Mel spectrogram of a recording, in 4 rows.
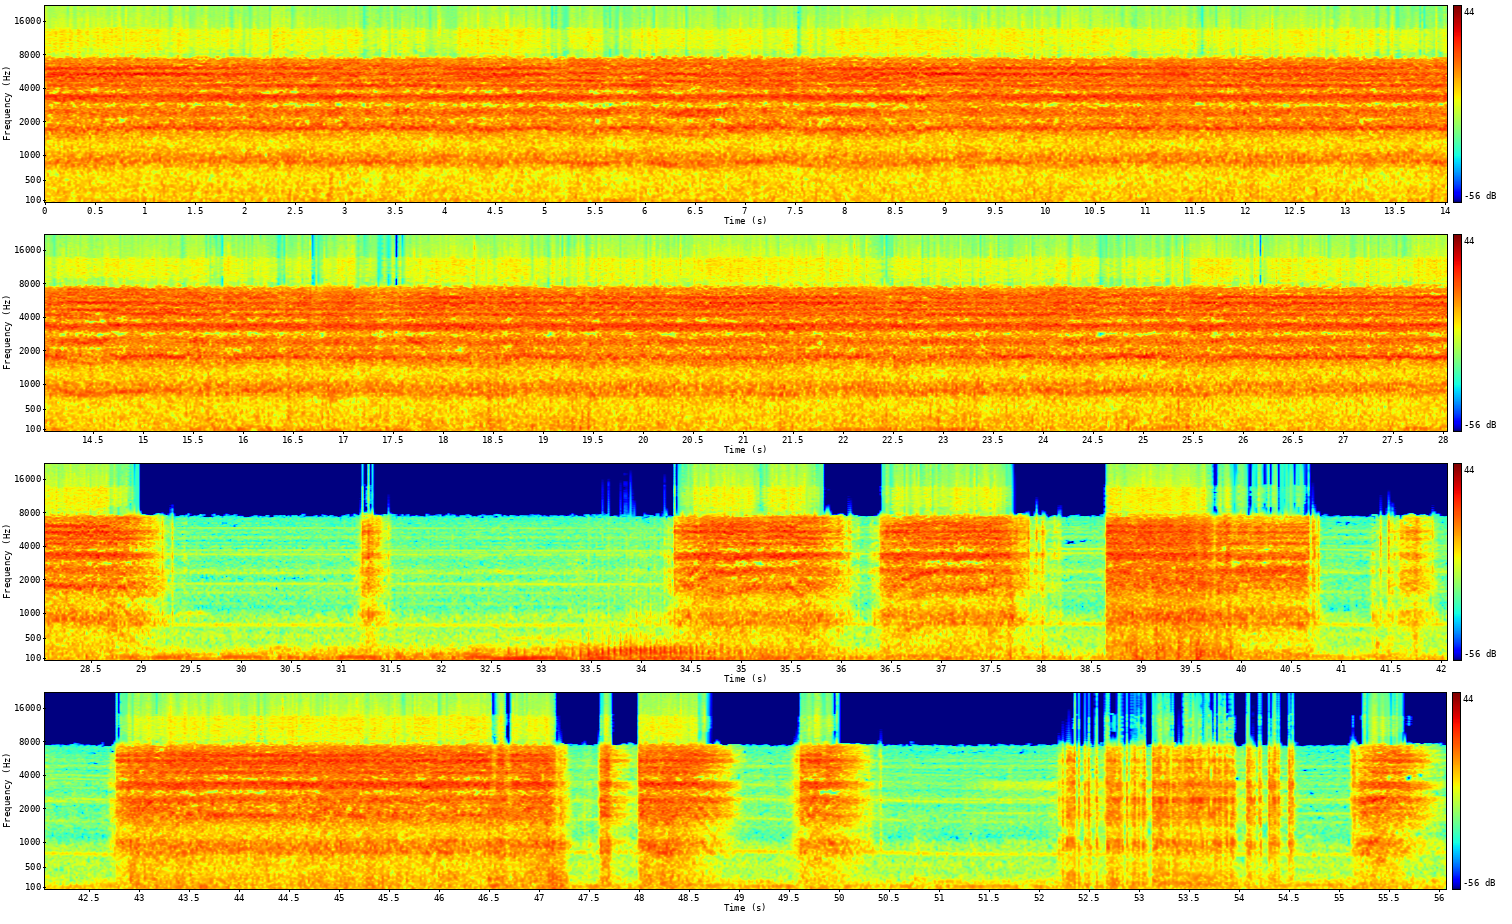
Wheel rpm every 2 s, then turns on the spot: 220, 230, 220, 230, 220, 230, 230, 230, 230, 230, 220, 230, 230, 230, 100, 10, 0, 120, 120, 120, 40, 90, 220, 150, 50, 10, 20, 20.
52-54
